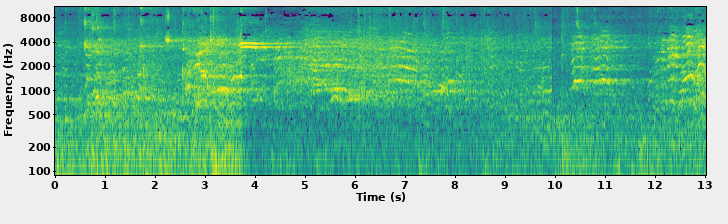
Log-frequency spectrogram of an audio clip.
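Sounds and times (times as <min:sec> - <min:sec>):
spectators shouting and cheering: 0:02.6 - 0:13.0.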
